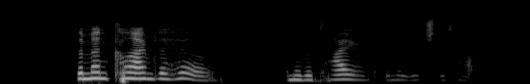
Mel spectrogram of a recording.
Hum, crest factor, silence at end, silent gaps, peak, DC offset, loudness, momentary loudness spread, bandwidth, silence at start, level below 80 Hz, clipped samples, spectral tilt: none; 22 dB; 1 s; 2.36-2.86 s; -12 dBFS; under 0.1%; -32 LUFS; 22 LU; 8.6 kHz; 0.8 s; -80 dBFS; under 0.1%; -6 dB/octave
